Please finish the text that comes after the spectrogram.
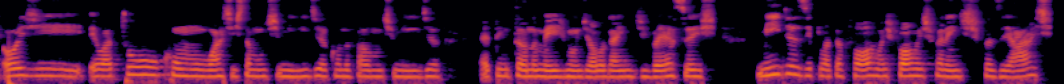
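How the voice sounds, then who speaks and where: A woman's voice: mid-range voice, a little mellow. A woman from Manaus, a guest artist in a casual podcast conversation, reflecting and thinking aloud. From Manaus, Brazil.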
